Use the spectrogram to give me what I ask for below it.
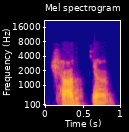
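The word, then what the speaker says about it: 商店: ये जैसे अगर इंग्लिश इंग्लिश में मैं इसको पढ़ूँ तो ये शैंग तियान का तरह लिखा लिखा हुआ है, मगर इसको हम पढ़ेंगे शांतियान। यानी जी जो है वो साइलेंट सा होता है, और टी जो है वो उसको यानी जिस तरह उर्दू में ते होता है उसकी तरह पढ़ा जाता है, शांतियान।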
